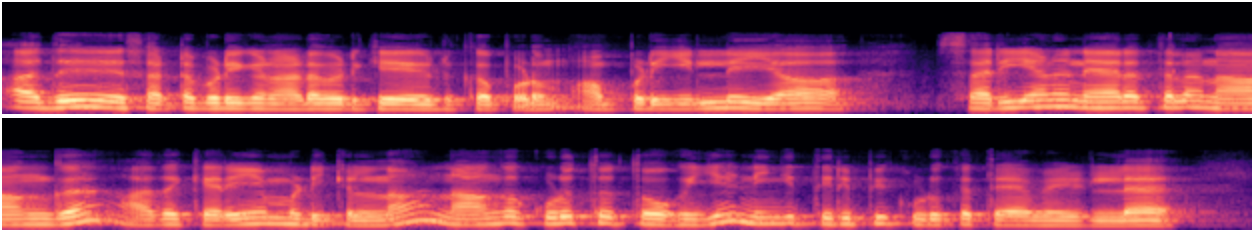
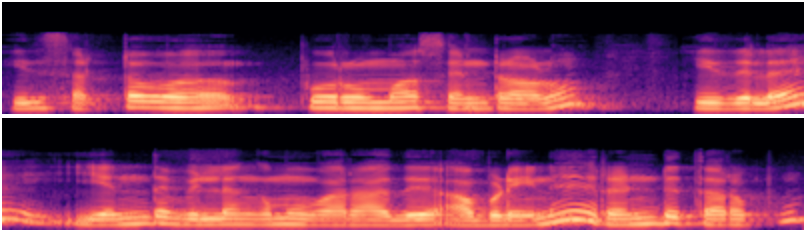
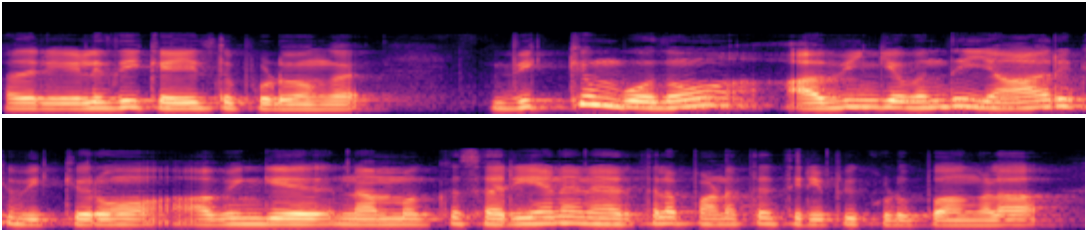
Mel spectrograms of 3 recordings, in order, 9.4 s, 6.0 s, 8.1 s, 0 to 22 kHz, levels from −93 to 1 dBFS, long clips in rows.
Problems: none marked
